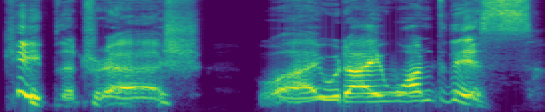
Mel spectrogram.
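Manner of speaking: high, loud, slow contemptuous sneer. Acted. Alien lord dropping the gun, sneering at the twins. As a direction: toss it away with scorn. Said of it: "he sneered".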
